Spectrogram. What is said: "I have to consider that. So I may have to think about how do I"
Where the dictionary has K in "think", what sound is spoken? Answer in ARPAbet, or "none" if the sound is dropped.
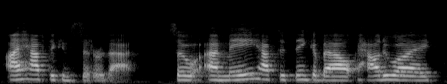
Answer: K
